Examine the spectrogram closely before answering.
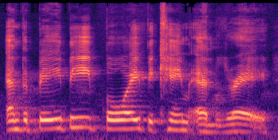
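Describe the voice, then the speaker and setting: Woman reading her own story slowly. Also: a little high, mellow. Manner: slow, deliberate reading with Spanish phrases woven in. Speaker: panelist. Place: conference roundtable session.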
